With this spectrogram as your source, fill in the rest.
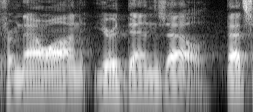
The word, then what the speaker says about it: Denzel: So she said from now on you're Denzel. That's how we got to pronounce Denzel. Washington clarified that his first name was originally pronounced Denzil as opposed to the Denzel he uses now.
